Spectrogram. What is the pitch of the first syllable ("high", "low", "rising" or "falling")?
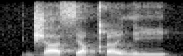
low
